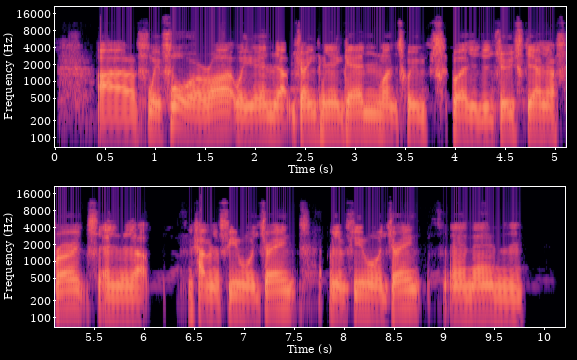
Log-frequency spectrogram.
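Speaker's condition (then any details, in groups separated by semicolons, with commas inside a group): Cleft palate; congenital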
